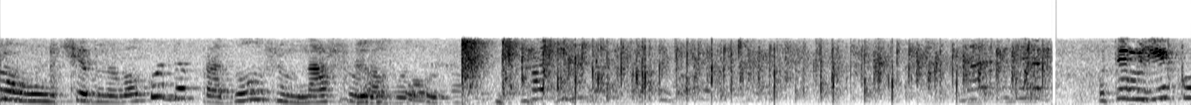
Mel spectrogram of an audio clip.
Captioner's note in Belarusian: апладысменты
